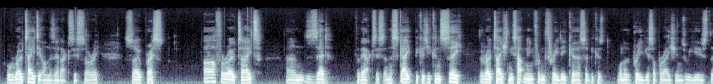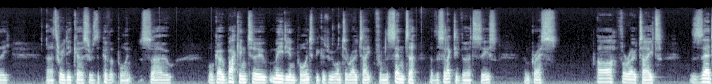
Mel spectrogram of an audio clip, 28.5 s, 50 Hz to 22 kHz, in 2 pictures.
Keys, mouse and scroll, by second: 3.5 r, 14.6-24.7 drag, 25.6 r.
